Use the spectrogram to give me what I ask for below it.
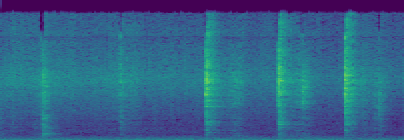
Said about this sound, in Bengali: ভালো করে হালকা হাতে নাড়তে হবে, তাহলে ল্যাটলাটাও হবে না, ঝরঝরে থাকবে আর কড়াতে আটকাবে না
